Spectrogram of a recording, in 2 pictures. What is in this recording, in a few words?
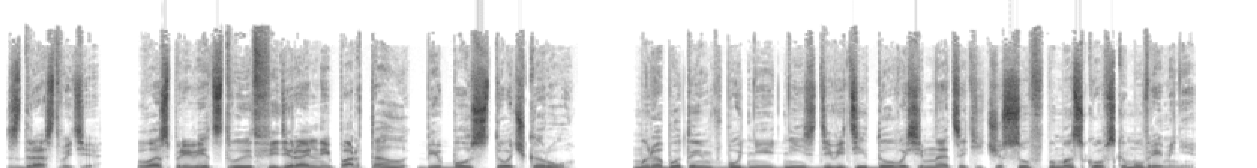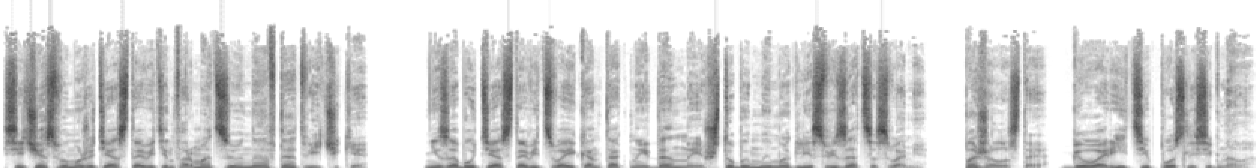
M IVR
